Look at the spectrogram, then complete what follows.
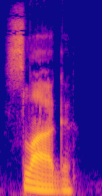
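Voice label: "slug", American English; gcompris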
